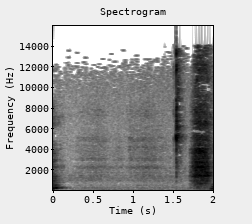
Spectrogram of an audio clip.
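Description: A short quiet pause, then a small click and a quick, sharp intake of breath near the end.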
